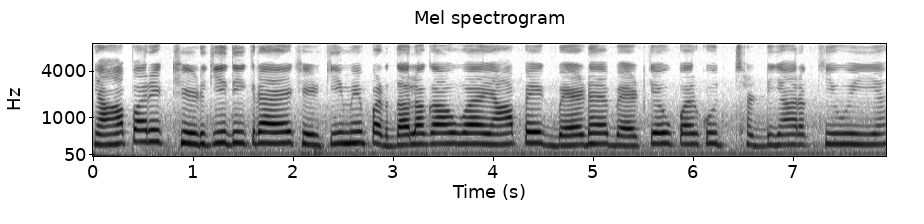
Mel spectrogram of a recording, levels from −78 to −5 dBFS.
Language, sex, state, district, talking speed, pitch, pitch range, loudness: Hindi, female, Bihar, Madhepura, 195 wpm, 250 Hz, 235-260 Hz, -12 LUFS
